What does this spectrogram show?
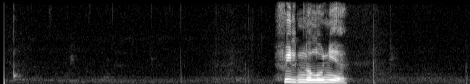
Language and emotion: Russian, neutral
